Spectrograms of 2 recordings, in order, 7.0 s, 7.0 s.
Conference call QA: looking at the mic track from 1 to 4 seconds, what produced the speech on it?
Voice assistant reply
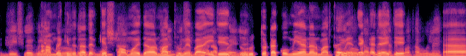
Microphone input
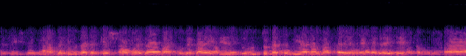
echo only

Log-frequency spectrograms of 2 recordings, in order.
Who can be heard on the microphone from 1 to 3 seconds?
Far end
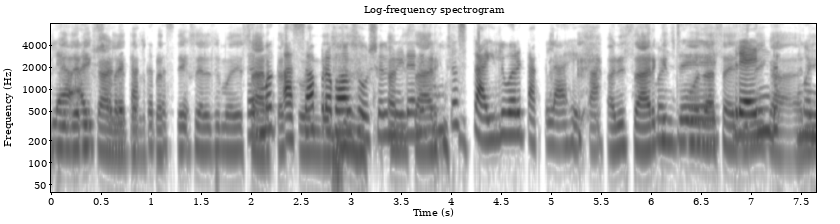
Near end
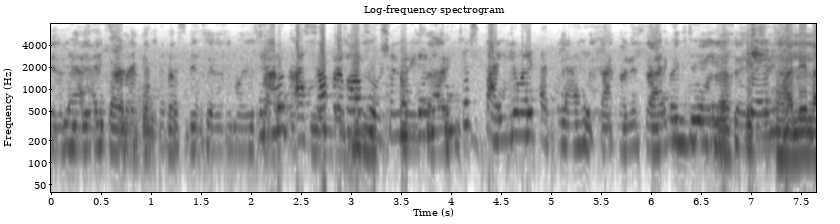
echo only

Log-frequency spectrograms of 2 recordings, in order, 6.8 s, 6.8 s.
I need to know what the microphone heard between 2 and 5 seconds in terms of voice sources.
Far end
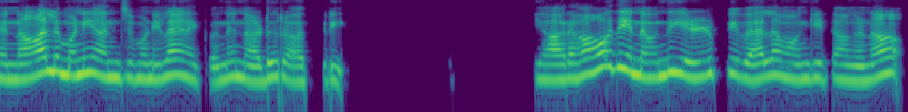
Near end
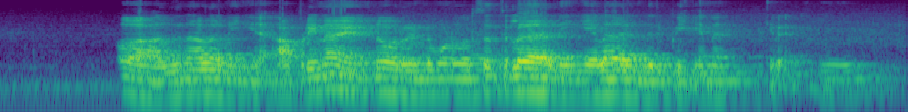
user only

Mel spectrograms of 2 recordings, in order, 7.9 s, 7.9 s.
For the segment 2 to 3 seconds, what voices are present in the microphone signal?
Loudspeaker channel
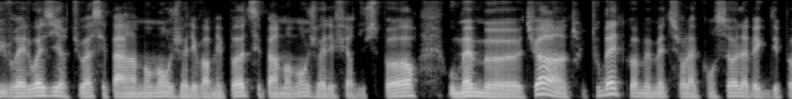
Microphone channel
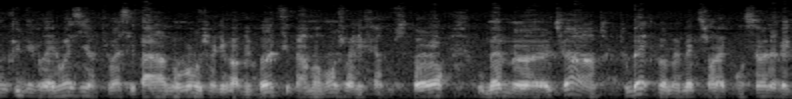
echo only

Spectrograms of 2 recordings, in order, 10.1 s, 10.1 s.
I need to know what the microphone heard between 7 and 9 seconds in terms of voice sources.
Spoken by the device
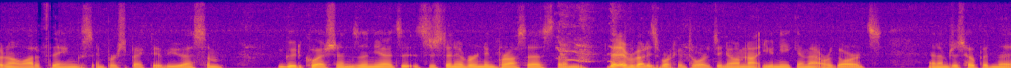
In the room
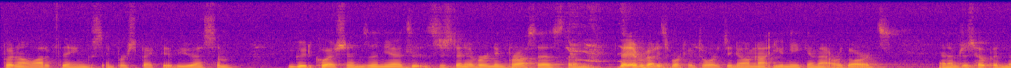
echo only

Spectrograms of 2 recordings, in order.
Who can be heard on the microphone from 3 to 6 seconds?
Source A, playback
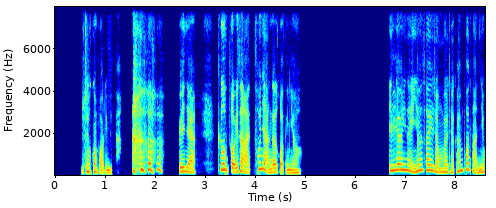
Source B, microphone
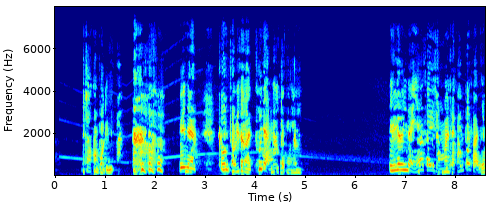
echo only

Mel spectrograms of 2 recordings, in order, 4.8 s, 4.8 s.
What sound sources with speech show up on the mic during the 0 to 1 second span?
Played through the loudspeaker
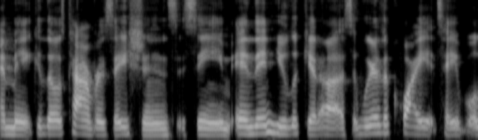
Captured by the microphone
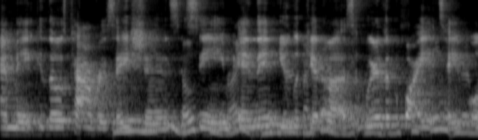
echo only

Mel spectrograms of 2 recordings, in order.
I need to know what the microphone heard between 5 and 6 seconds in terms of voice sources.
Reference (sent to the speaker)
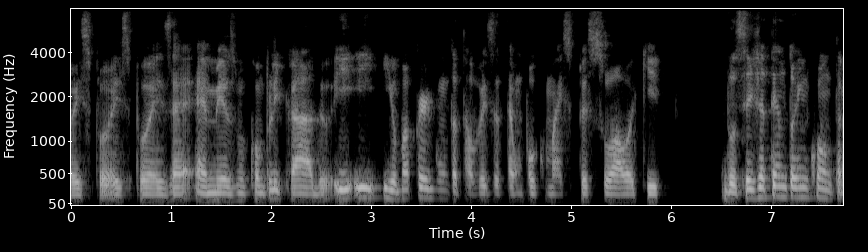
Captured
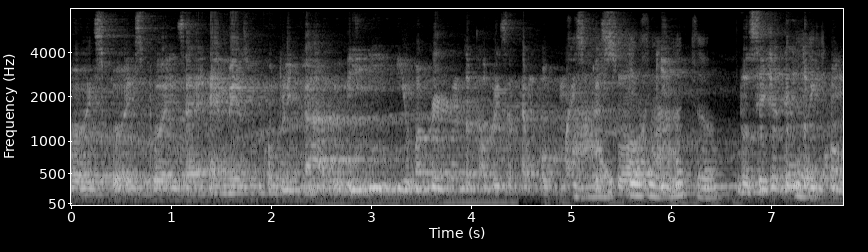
both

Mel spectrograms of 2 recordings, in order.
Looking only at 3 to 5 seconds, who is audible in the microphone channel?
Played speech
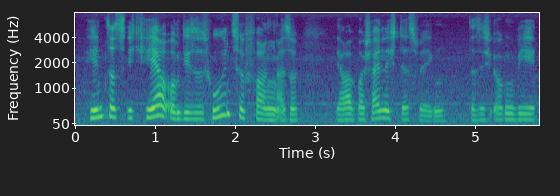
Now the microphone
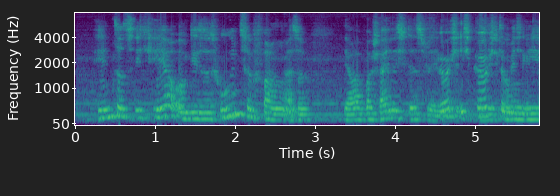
both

